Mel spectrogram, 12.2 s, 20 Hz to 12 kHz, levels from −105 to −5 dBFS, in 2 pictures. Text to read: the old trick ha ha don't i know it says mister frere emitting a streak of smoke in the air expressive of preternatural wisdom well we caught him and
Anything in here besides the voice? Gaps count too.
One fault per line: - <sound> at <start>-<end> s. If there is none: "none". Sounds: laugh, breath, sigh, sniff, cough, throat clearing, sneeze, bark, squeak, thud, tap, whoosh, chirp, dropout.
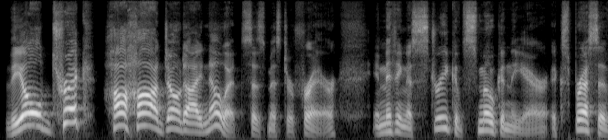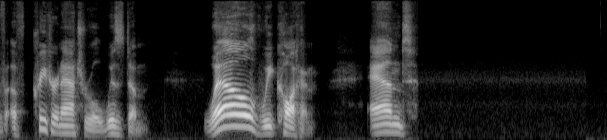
none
